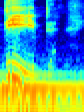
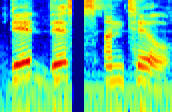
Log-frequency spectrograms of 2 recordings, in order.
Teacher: So it's a little between a short E sound, and an A sound. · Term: the short I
